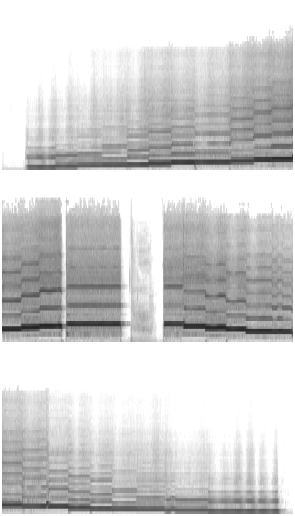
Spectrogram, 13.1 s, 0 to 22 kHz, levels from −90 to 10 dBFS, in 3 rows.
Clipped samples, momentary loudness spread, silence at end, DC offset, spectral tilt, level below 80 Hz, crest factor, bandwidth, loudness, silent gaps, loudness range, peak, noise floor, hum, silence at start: under 0.1%; 25 LU; 0.2 s; under 0.1%; 4.5 dB/octave; -64 dBFS; 14 dB; 17.5 kHz; -10 LUFS; none; 16 LU; -2 dBFS; -55 dBFS; none; 0.4 s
